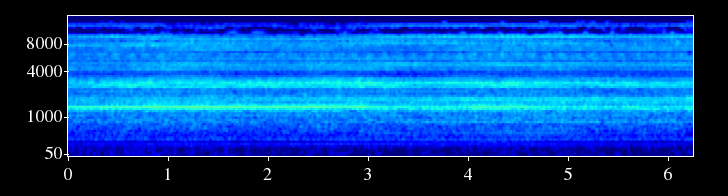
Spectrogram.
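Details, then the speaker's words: 100 grit Radiac wheel grinding a pin under 0.150" diameter sticking out 1.8" unsupported, traverse slowed: even high hiss with steady tone, no warble or chatter; smooth grinding. "sounding good I'm just slowing my traverse as they get out there a little bit more in the Y giving it more time to cut"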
